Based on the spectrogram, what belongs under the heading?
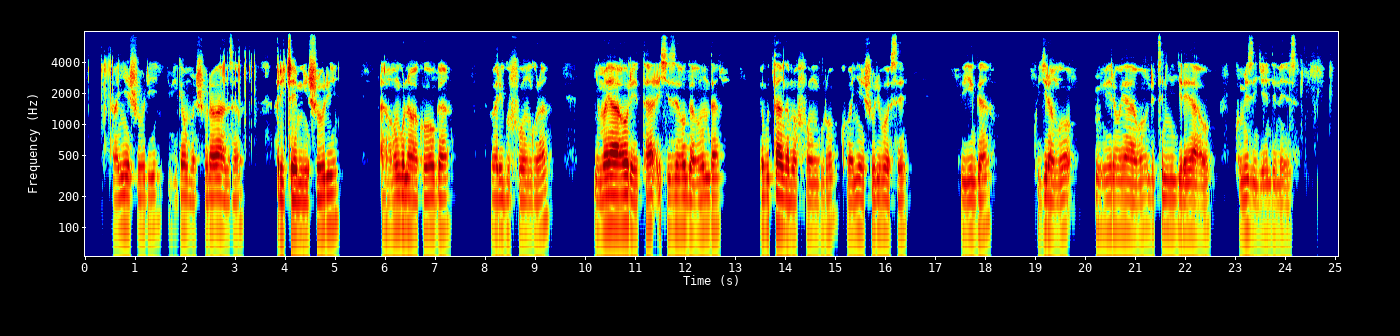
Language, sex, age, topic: Kinyarwanda, male, 25-35, health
